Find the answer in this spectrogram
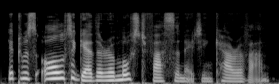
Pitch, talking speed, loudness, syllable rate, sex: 190 Hz, 150 wpm, -19 LUFS, 5.9 syllables/s, female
